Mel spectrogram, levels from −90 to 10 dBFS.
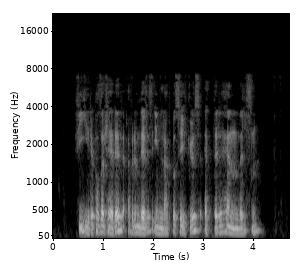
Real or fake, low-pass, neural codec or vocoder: real; 7.2 kHz; none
